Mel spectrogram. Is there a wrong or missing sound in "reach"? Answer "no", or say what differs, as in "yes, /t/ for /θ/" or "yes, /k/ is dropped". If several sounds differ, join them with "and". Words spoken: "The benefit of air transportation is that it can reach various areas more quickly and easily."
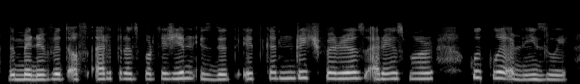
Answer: no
